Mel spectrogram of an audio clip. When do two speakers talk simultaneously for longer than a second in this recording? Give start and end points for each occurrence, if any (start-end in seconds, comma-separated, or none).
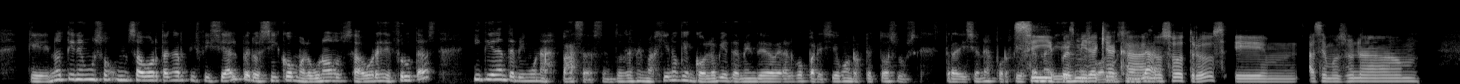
10.1-11.6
